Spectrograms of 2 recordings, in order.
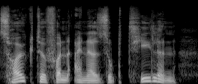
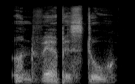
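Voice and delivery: suspicious, mistrustful whisper, quieter; 5 semitones lower, 7 dB quieter than usual. The Chimerian asks the stranger who called him a thief who he is: suspicious whisper. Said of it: "fragte der Chimerier misstrauisch flüsternd".

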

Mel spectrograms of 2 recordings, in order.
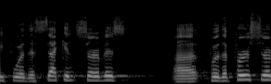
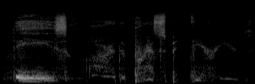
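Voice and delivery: soft, breathy, hushed whispered aside; 7 semitones higher than usual. Telling a joke, voicing Peter showing a room in heaven: whispering. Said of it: "as he whispers".

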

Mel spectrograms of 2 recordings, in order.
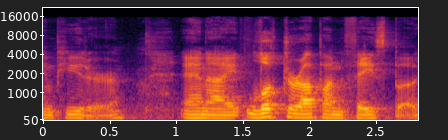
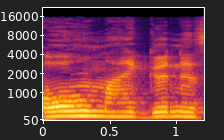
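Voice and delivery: acted, very loud, high-pitched laughing outburst; 6 semitones higher, 8 dB louder than usual. Retelling a screen-sharing mix-up on a call: retelling own laughing exclamation. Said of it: "I was just start laughing".

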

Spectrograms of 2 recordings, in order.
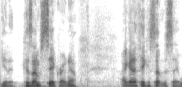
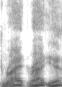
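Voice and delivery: put-on Southern US accent; 2 semitones higher, 4 dB quieter than usual. Imitating a president nodding along: George W. Bush impression. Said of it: "he bounces his head like he's like".

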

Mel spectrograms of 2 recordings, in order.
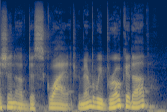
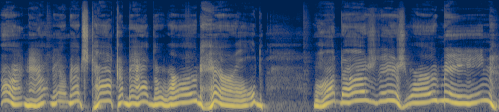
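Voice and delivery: very high, put-on elderly man's voice; 12 semitones higher than usual. Introducing the word herald to the group, in an old man voice. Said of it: "my old man voice".

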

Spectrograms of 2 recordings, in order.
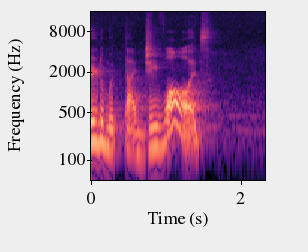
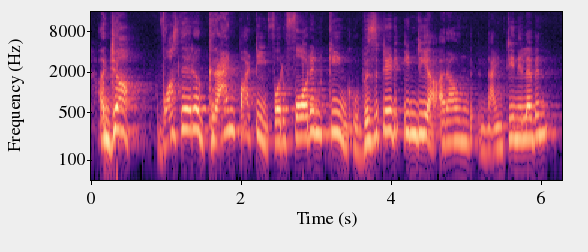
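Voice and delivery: ordinary delivery, nothing marked

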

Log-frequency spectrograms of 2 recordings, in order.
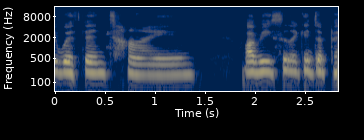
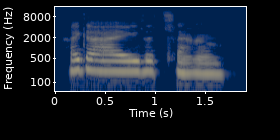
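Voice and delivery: sad, quieter; 2 semitones higher, 5 dB quieter than usual. Restarting a video intro after a failed take, sad-sounding. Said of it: "Why is that so sad?".

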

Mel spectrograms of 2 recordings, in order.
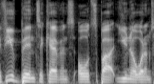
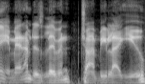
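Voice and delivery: put-on older man voice, lower-pitched; 4 semitones lower than usual. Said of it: "That's exactly how he sounds like".

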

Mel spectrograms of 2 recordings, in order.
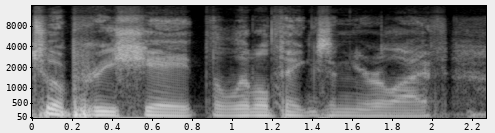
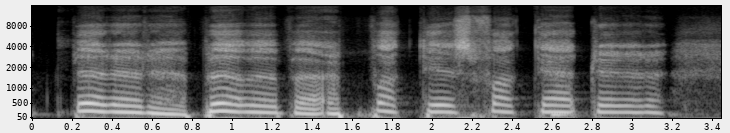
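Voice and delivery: put-on shrill, very high screaming rant; 11 semitones higher than usual. Retelling a tiny passenger going off in the back seat: imitating someone screaming, going off. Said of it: "she's screaming in the back seat, like she is going off".

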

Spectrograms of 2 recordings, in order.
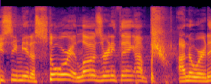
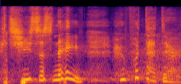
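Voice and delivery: ordinary talk

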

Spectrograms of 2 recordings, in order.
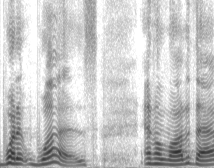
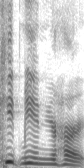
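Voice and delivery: plain

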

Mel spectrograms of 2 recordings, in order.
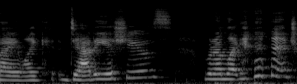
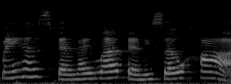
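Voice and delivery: put-on soft, high, babyish princess voice; 3 semitones higher, 6 dB quieter than usual. You mimic how Claire talks to show the others, in Claire's high Disney princess voice. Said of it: "She talks like this and it gets higher".

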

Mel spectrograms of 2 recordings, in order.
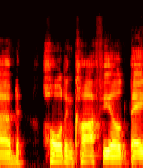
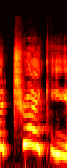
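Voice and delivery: put-on very high, thrilled, gleeful little-kid squeal; 3 dB louder than usual. Retelling a cartoon scene where a tricycle arrives: imitating Stewie excitedly. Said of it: "he's so excited about it".

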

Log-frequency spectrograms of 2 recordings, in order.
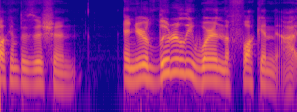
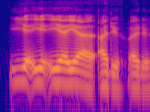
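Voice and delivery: put-on disappointed tone, lower; 5 semitones lower than usual. Retelling how a store employee answered: imitating a disappointed reply. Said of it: "but it was so disappointed".

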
